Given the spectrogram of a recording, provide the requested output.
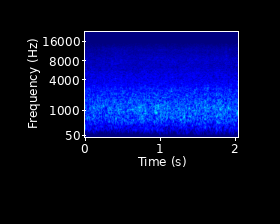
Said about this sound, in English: Hear the water tumbling over the smooth rocks. Feel the mist lightly on your skin.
